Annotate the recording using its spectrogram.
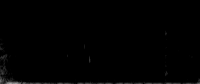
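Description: A pause in a narrator's reading: near silence after a word trails off, with a few faint mouth clicks before the next line begins.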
